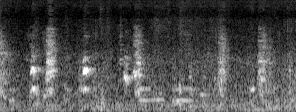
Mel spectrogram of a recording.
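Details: Chukar partridge (Alectoris chukar), call.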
